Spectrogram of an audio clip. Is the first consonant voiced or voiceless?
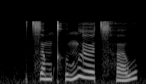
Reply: voiceless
